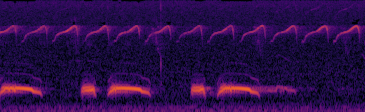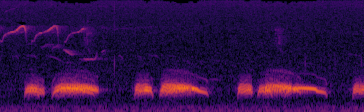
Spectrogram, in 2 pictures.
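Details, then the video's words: Spotted dove, Ninh Thuận, Vietnam: mellow, low coo phrases of a clipped note then a longer, slightly falling coo, repeated steadily, with another bird's high, quick, regular chirps for the first half. "Cu gáy Ninh Thuận"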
